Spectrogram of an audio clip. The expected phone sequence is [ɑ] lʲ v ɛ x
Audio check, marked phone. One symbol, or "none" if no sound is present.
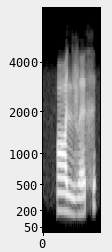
ɑ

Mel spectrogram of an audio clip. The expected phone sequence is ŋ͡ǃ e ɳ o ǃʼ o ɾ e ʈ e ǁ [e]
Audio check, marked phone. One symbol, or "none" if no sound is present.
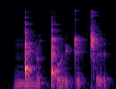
ɘ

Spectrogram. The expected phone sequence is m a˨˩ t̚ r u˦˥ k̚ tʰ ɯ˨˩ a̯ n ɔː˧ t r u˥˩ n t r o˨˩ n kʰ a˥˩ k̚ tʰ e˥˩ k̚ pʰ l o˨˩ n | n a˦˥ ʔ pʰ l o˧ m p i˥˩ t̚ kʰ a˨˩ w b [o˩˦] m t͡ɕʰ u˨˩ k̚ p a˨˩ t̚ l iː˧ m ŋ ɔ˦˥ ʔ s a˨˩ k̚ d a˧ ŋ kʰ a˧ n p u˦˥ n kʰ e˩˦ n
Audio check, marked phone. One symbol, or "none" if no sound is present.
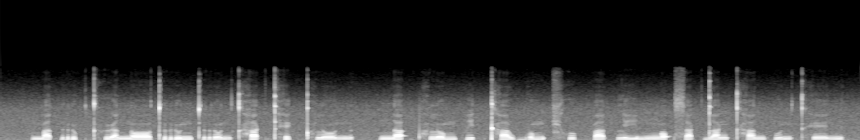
o˦˥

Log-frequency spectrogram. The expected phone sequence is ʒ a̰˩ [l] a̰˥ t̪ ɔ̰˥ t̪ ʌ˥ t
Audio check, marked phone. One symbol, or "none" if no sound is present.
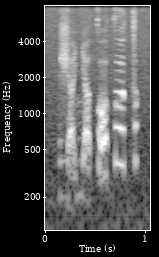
ʎ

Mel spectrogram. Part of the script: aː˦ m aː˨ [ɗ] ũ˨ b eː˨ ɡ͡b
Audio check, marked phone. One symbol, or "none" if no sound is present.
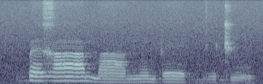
n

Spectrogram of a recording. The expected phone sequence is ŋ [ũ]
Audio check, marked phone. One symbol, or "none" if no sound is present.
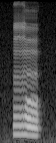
ũ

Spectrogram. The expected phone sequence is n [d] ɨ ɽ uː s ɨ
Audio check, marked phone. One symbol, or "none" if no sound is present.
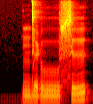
d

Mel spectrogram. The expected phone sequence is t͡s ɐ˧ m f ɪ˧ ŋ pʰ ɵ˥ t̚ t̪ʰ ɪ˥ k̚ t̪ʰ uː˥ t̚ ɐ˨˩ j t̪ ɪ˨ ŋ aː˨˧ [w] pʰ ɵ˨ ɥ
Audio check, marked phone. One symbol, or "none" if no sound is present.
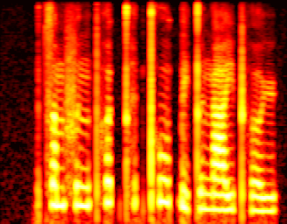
j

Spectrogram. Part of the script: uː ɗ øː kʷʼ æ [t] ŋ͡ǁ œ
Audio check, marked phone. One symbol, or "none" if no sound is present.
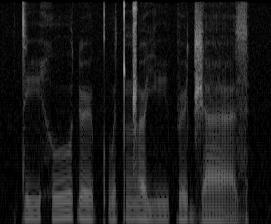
t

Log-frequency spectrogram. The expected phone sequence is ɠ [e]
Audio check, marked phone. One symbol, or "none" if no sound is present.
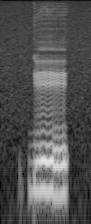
e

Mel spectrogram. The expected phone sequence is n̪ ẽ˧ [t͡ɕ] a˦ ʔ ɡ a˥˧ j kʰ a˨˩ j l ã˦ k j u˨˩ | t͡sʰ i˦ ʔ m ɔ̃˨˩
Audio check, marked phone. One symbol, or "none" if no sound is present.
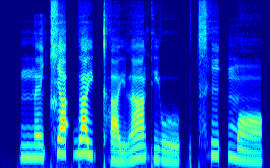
t͡ɕ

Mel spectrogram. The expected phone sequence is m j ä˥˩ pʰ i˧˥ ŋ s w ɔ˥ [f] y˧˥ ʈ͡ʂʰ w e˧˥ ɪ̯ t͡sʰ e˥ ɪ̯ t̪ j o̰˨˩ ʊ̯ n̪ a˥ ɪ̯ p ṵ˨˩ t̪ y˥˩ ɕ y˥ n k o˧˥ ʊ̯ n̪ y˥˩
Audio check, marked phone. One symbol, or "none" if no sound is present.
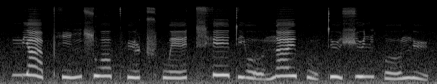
pʰ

